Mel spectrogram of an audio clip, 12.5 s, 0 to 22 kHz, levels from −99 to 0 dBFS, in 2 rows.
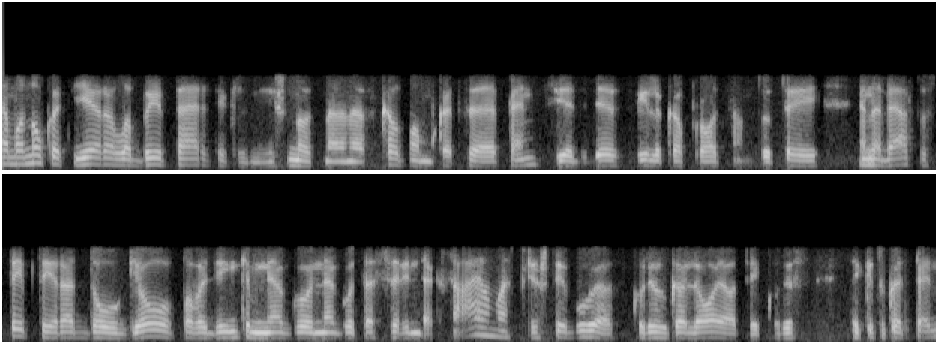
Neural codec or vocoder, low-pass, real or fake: none; 3.6 kHz; real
